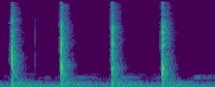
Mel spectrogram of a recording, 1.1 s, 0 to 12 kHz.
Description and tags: Tapa nas Costas
O som representa uma pessoa socando outra nas costas, e foi gravado com um microfone Condensador AKG C414
4maudio17, back, corporal, friendly, lid, uam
